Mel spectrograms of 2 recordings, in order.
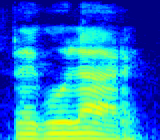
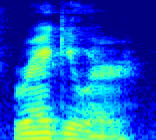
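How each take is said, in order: First: It is pronounced the Spanish way. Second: It is pronounced the English way.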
